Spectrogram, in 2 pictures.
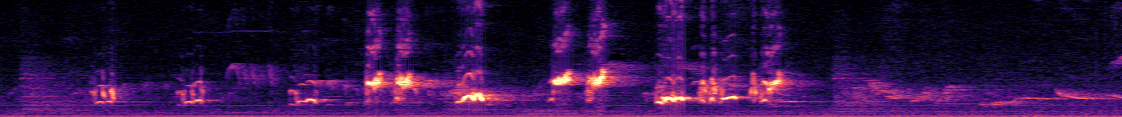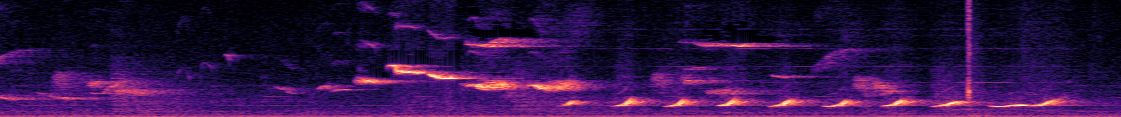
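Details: White-rumped shama, a bird one moult old, singing: loud varied whistled phrases and sharp notes in the first four seconds, a quieter stretch, then a fast series of repeated down-slurred whistles near the end over a steady low hum.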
